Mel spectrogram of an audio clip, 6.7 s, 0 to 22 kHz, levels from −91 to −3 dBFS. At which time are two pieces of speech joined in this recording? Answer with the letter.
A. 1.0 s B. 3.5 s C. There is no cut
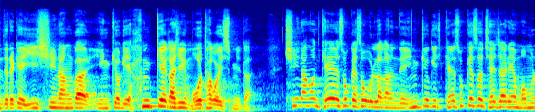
B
